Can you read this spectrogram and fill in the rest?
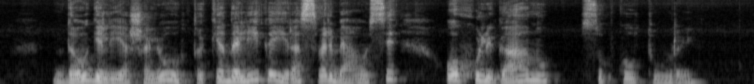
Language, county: Lithuanian, Klaipėda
